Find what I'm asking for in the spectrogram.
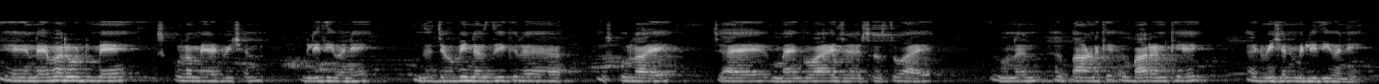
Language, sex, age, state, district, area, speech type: Sindhi, male, 60+, Delhi, South Delhi, urban, spontaneous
